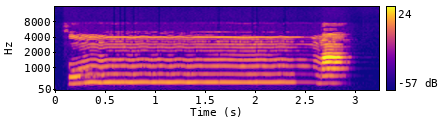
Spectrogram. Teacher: सुम्मा, सुम्मा, मीम मुशद्दद का गुन्ना करेंगे। सुम्मा, मीम को फिर जल्द छोड़ेंगे, क्यों, क्योंकि मीम के ऊपर जबर है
